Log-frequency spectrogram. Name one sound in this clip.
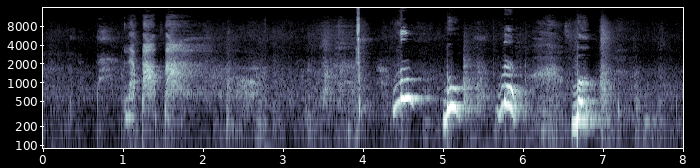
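A young woman speaks playfully and with animation, close by.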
